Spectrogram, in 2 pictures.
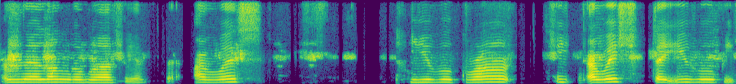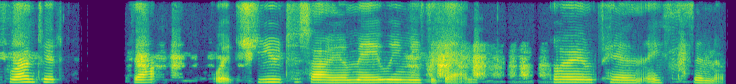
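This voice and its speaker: A woman reading video game dialogue aloud in a halting way, often stumbling and correcting herself. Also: high voice, completely flat delivery, gravelly, a little mellow, smooth, low-quality recording. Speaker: streamer playing and voicing a video game.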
